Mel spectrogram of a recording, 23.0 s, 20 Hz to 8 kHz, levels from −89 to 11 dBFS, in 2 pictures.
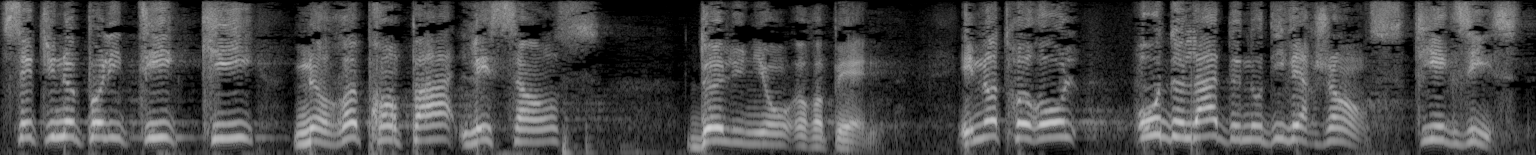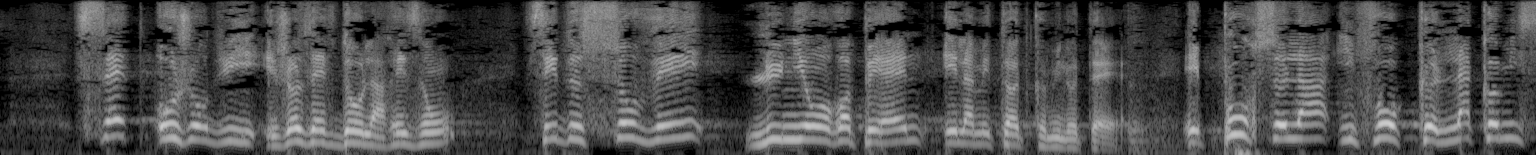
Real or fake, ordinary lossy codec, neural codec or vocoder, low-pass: real; none; none; none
